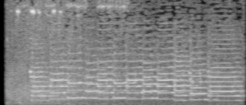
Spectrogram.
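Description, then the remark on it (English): Someone imitates a musical car horn, sounding a quick melody like the Mexican tune La Cucaracha, with bright, buzzy, steady notes that step up and down in pitch, loud and continuous for about three seconds with no talking. “No, I tried to do an impression of a horn, and then, like, it just sounded terrible.”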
